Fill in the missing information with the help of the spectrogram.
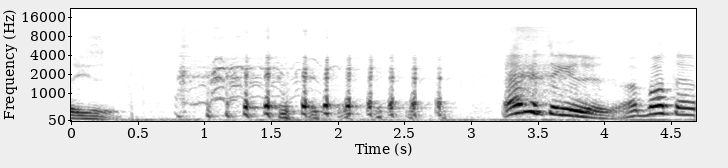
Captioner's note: laughs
